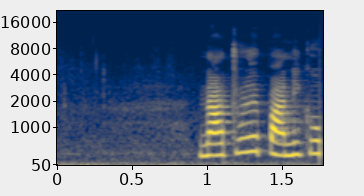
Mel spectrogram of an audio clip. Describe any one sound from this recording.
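A young woman reads out calmly through a microphone.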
